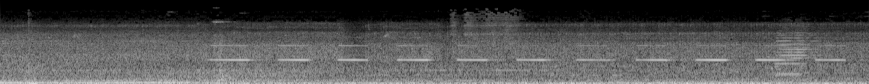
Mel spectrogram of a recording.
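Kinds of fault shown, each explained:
MP2 compression: Nothing is left above 15.2 kHz, and the sound throughout is dull, with a plainly audible gurgling, granular roughness, which points to likely MPEG Layer II coding at a starved rate, fitting about 64 kbps. Too few bits switch upper sub-bands off and leave the rest coarsely quantised. Unlike a plain low-pass filter, which removes treble smoothly and cleanly, this carries grainy distortion in the bands that remain.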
